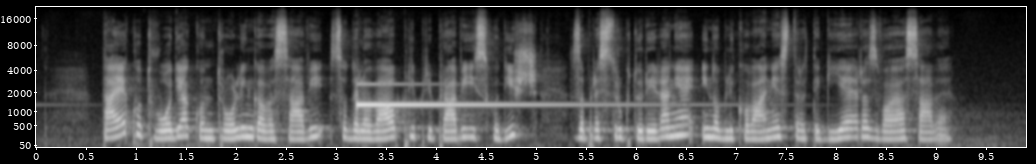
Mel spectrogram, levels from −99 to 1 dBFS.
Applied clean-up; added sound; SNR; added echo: none; Piano; 1 dB; none.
